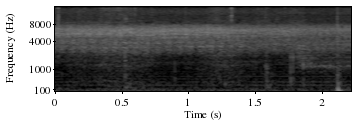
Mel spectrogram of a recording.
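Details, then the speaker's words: Heat pump condenser running after tracing the low-voltage short that blew the transformer and fitting a reversing valve coil: steady low hum under even high hiss, no knocks or rattles; runs smoothly. "that's beautiful that's what we want to hear awesome"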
